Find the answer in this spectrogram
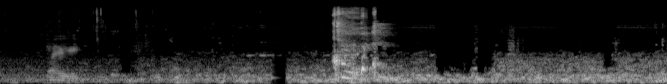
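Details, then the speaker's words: Young child (grandbaby) coughing at sleepy time, not said to be sick: a brief cough burst heard over steady road noise inside a vehicle. "Uh, I hear the grandbaby coughing. Is she sick? >> No, she's she gets to coughing when it's sleepy time."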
